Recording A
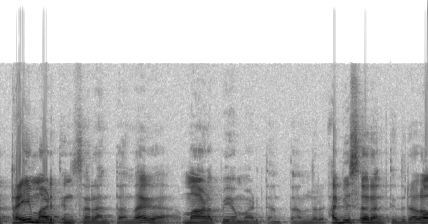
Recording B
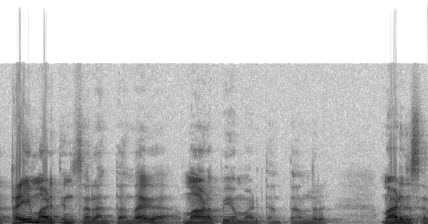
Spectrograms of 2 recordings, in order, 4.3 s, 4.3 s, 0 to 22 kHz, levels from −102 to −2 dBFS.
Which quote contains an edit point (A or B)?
A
